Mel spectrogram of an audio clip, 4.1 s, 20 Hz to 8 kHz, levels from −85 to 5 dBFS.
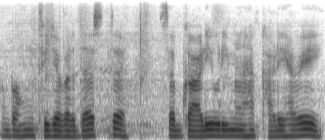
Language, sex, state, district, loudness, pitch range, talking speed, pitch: Chhattisgarhi, male, Chhattisgarh, Sarguja, -17 LUFS, 115-125 Hz, 135 wpm, 120 Hz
